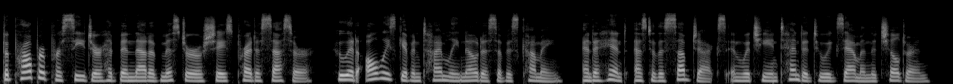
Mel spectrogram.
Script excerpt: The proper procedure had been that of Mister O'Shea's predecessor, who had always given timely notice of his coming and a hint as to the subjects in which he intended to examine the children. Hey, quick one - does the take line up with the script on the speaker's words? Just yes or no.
yes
